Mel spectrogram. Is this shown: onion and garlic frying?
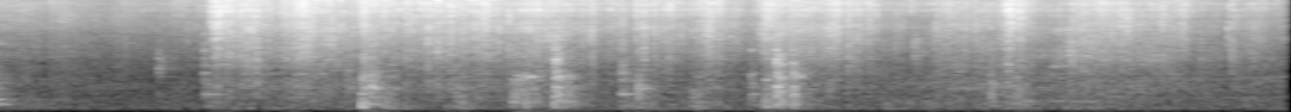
yes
